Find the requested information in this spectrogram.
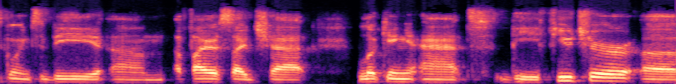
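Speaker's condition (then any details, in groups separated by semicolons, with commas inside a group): No condition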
